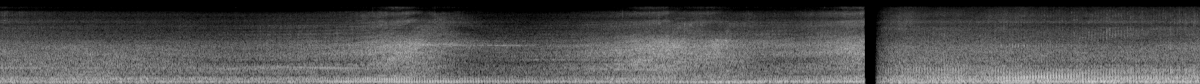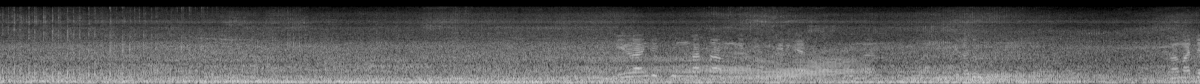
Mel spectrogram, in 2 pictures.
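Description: Road traffic passing close by: motorcycles, cars and buses going past with steady engine and tyre noise, swelling as vehicles pass. About three-quarters of the way through, a short pitched sound with several rising tones cuts through the traffic.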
